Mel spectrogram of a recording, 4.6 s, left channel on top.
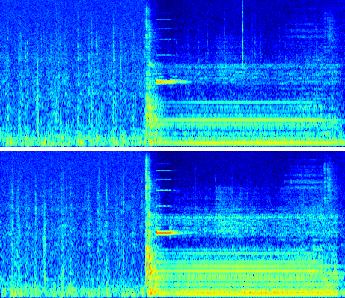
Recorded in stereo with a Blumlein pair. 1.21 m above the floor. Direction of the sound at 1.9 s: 30° right.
